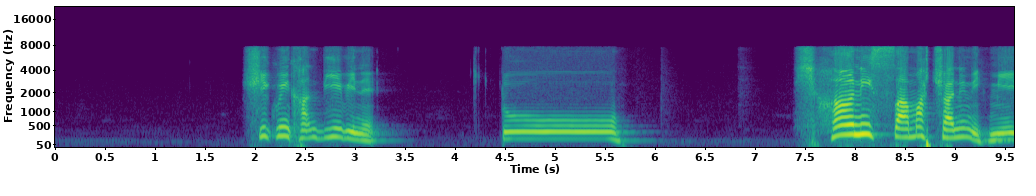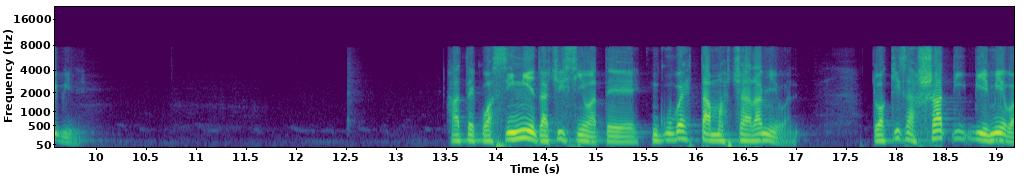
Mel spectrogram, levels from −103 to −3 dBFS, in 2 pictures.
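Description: All the way through, the speech carries 4-bit ADPCM compression grit, a level-following hiss and rough attacks, and nothing above 7.7 kHz, which fits a 16 kHz, 64 kbps stream.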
